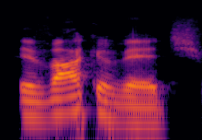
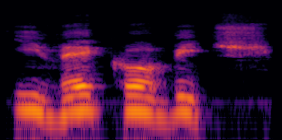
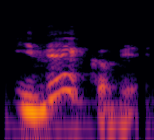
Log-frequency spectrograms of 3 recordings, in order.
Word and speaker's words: Ivekovic: It's not Ivakovic, right? No, it's Ivekovic. Ivekovic. Ivekovic. Ivekovic. If I do full Balkan accent, Ivekovic.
